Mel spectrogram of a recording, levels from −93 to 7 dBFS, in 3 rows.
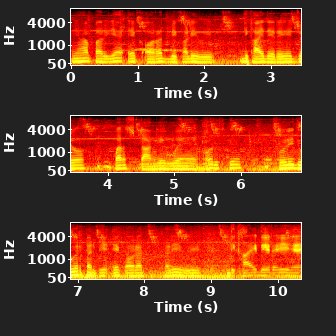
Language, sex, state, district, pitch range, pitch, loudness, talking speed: Hindi, male, Uttar Pradesh, Lucknow, 110-125 Hz, 115 Hz, -17 LUFS, 180 wpm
